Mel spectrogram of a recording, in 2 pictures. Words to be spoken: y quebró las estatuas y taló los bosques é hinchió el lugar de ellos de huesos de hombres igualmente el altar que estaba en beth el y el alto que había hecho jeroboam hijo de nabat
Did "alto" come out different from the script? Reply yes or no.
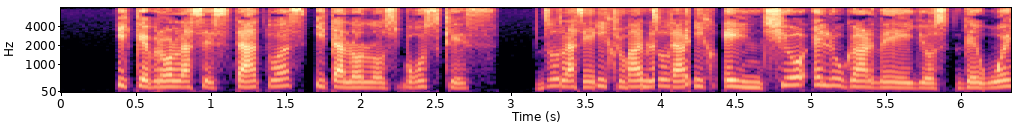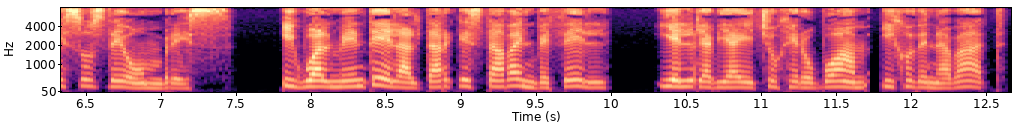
yes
